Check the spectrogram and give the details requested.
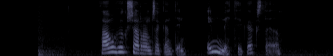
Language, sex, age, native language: Icelandic, female, 20-29, Icelandic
